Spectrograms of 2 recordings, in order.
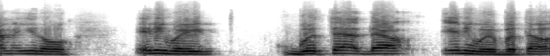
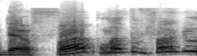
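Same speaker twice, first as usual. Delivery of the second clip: mock indignant disbelief; 10 semitones higher than usual. Reacting to a stranger wanting a hug, mock indignant and high. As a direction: play at being taken aback.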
